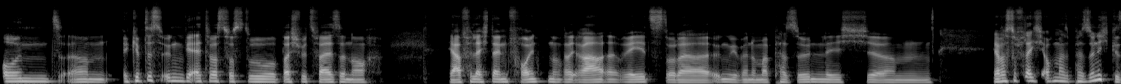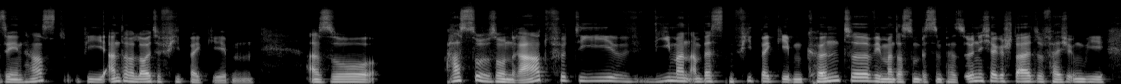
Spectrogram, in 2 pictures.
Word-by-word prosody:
Und, 135 -1 +1
ähm, 115 -1 -1
gibt 170 0 -1
es 190 - +1
irgendwie 155 -1 0
etwas, 145 0 +2
was 135 0 0
du 125 -2 +1
beispielsweise 115 0 +1
noch, 110 -1 -2 0.8
ja, 105 0 +7
vielleicht 120 +2 +1
deinen 120 0 +4
Freunden 125 +2 0
ra 115 -1 +4
äh, 115 - -2
rätst 115 +1 -1
oder 100 -2 +2
irgendwie, 115 -3 -3
wenn 110 0 -3
du 105 - -2
mal 105 0 -1
persönlich, 110 0 -3
ähm 100 -1 -2 0.7
ja, 125 - +7
was 150 - +3
du 175 - 0
vielleicht 165 -3 +1
auch 145 - -1
mal 155 -2 0
so 135 - -11
persönlich 175 - +1
gesehen 115 -1 -1
hast, 170 +7 -4
wie 120 -2 -5
andere 145 +1 +2
Leute 125 +1 +2
Feedback 120 -5 -6
geben? 85 -1 -9 0.5
Also, 120 0 0 0.6
hast 170 +6 0
du 180 -8 +1
so 130 0 +1
'n 115 -2 +2
Rat 180 - +5
für 180 -2 -5
die, 165 -1 -4
w 130 -2 -11
wie 130 +8 -5
man 155 -3 +2
am 135 - -1
besten 135 -2 -3
Feedback 140 -1 -3
geben 115 -3 -1
könnte, 165 +2 +3
wie 135 - +2
man 120 -1 +2
das 115 0 -2
so 125 - -3
'n - - +1
bisschen 115 0 -4
persönlicher 140 +8 0
gestaltet? 135 -2 +1
Vielleicht 120 -2 -1
irgendwie 120 -2 -2
125 Hz, 175 wpm, -26 LUFS, 115-140 Hz, 0.8 s, ja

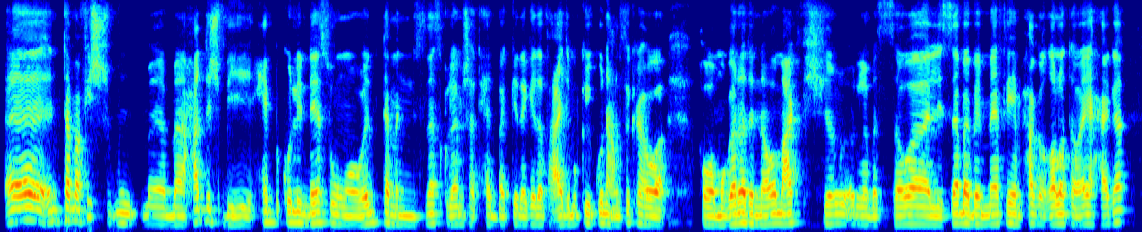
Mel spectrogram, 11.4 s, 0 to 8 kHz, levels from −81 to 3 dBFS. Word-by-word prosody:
آآ 160 +1 +6
أنت 150 +1 -3
ما 160 -1 +3
فيش 200 +6 -4
م 125 -2 -5
ما 110 -1 -4
ما 110 0 -2
حدّش 150 +5 -3
بيحب 110 +6 -5
كل 135 0 -2
الناس 130 +1 0
وأنت 115 +3 0
من 120 -3 -1
الناس 110 +3 -4
كُلّها 115 -1 -3
مش 115 -1 -8
هتحبك - - -6
كده، - - -3
كده - - -1
فعادي 110 +1 0
ممكن 115 +2 -4
يكون 125 +1 -2
على 105 -4 -1
فكرة 130 +3 -4
هو 105 -2 +3 0.4
هو 110 -1 +4
مُجرّد 120 +4 +5
إن 115 -2 0
هو 115 +3 +4
معاك 125 +2 +3
في - - -20
الشغل 120 -2 -3
بس 105 - -7
هو 115 0 +4
لسببٍ 110 +4 +2
ما 115 +1 +1
فِهِم 120 +1 -1
حاجة 120 -1 -1
غلط 120 0 +2
أو 105 - +1
أي 120 +1 +3
حاجة 140 +7 -2
120 Hz, 220 wpm, -24 LUFS, 110-130 Hz, 0.4 s, آآ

